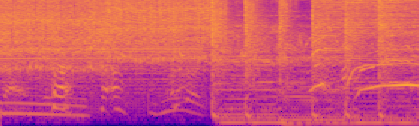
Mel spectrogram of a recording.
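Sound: electric razor shaving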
